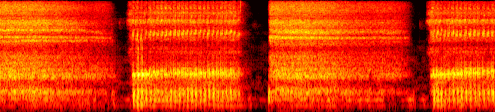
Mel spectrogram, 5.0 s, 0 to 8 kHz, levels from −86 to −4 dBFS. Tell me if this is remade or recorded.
recorded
